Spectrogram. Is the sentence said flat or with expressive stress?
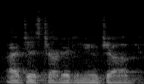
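flat. It is said flat, with even stress. The speaker calls it wrong. "she doesn't just say"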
